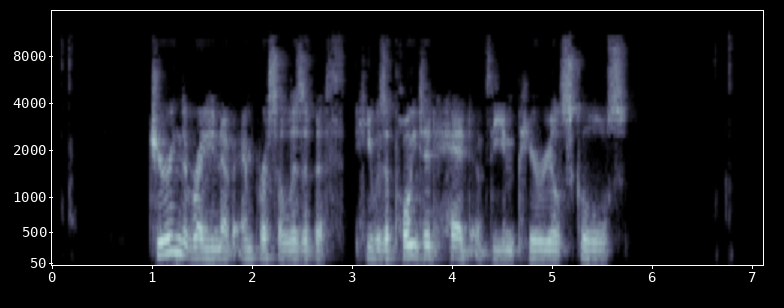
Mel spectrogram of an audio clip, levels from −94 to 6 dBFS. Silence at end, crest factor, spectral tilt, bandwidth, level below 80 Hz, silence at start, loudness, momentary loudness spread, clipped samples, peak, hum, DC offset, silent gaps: 1.4 s; 20 dB; -4.5 dB/octave; 11 kHz; -68 dBFS; 0.95 s; -25 LUFS; 12 LU; under 0.1%; -8 dBFS; none; under 0.1%; none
